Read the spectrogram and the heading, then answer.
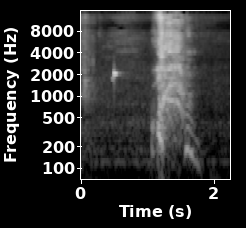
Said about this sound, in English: Nothing better than starting the podcast off with a cough.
